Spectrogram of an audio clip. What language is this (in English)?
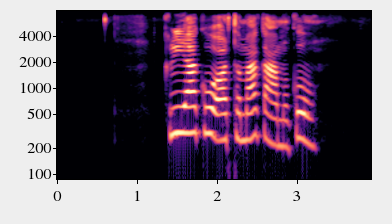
Nepali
